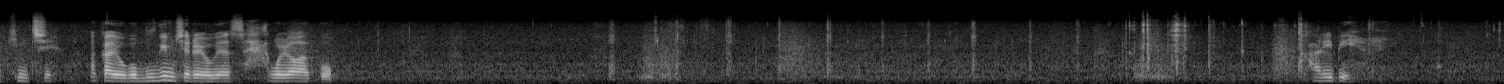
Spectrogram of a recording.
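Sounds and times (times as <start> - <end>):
close chewing with wet clicks: 5.3 - 11.4, 13.7 - 15.0.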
